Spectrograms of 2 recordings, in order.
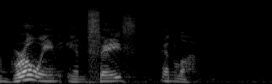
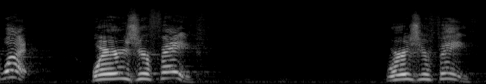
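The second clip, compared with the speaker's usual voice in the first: louder, drawn-out challenge; mock rebuke; 5 semitones higher, 6 dB louder, slower than usual. Jesus rebuking panicked disciples in the storm, loud and slow. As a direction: stretch out a stern rebuke.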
